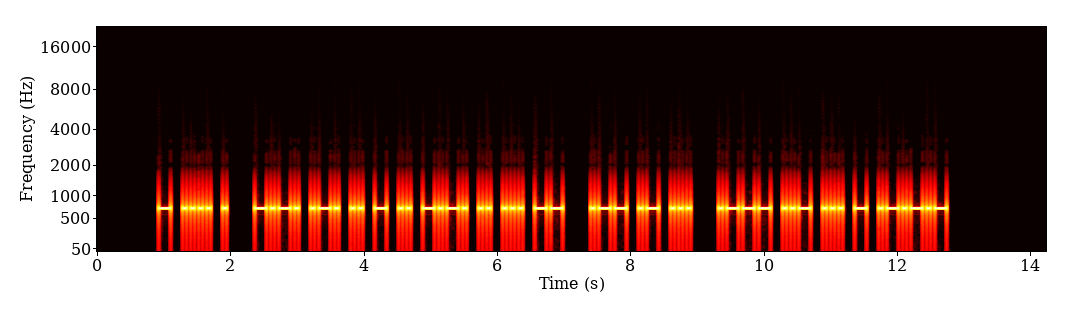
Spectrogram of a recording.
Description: Morse code, heard as a keyed tone, about 20 wpm, 700 Hz. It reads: THE CRITICISM WAS JUST.
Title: Sentences from Top 1300 Words 20wpm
